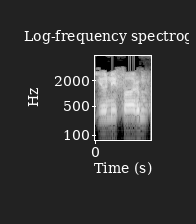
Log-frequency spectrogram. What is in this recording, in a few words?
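"Uniform", spoken; Ka-50; Alphabet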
